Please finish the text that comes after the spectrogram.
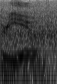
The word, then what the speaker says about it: Ryu: I somehow pronounced Ryu for some reason. Well, it is Ryu.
